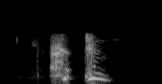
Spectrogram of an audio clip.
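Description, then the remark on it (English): Two quick, harsh coughs in close succession, loud, preceded by a faint intake of breath and a soft throaty sound, as someone is about to speak, with no talking around them. “I was about to speak and I started to cough.”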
